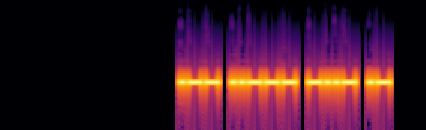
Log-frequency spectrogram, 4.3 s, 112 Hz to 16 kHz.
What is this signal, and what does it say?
Morse code, heard as a keyed tone, about 28 wpm, 700 Hz. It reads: W2XA
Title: USA Call Signs - 4 Characters - Repeated 2x - 28wpm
